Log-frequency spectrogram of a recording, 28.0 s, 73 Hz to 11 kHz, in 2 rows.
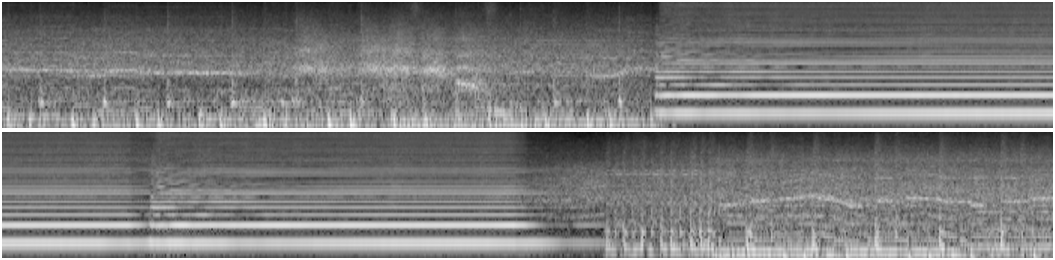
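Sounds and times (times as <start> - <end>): arena goal horn blast: 8.7 - 22.5.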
